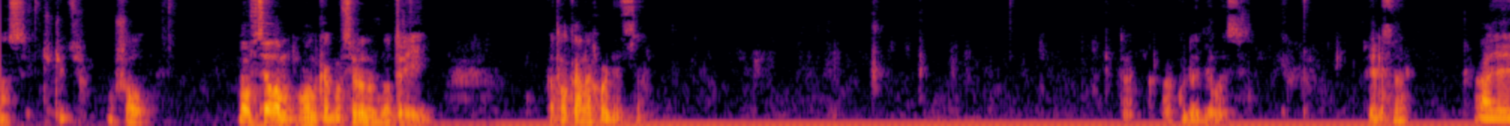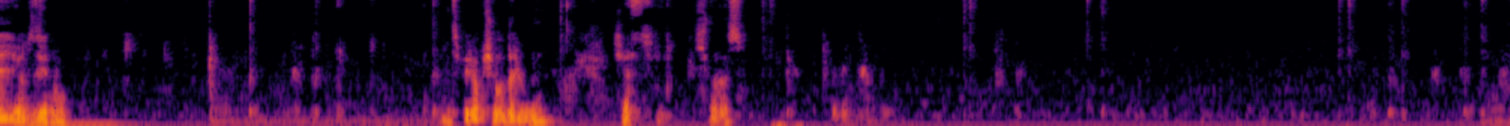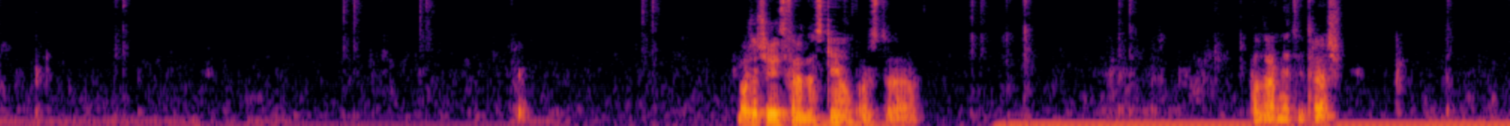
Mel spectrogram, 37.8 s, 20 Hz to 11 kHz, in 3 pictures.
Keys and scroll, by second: 2.4 Escape, 5.2 F4, 7.3 ctrl+y, 8.6 ctrl+y, 9.8 Escape, 11.0 Escape, 13.2 ctrl+z, 15.6 F3, 18.0 m, 20.7 space, 25.0 m, 28.3 space, 29.2 ctrl+s, 31.3 F3, 33.5 space, 33.7 F4, 35.3 ctrl+s.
